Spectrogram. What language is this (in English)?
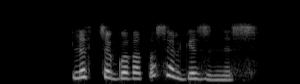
Kabyle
